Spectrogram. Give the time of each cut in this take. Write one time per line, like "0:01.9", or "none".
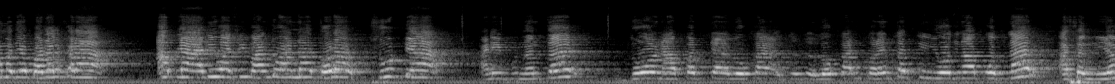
none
